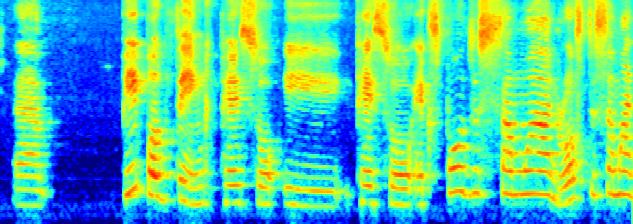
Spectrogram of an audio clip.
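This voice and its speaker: A woman in an Ethiopian accent, fairly high-pitched, at a very slow pace with very wide pitch swings. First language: Amharic. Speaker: YouTuber, commentator. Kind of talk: casual monologue.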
